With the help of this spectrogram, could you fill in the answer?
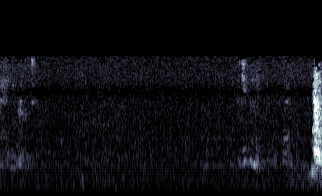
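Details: A young Doberman Pinscher, hair standing up, gives its very first sharp guard bark after a quiet stretch, showing protective instincts.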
